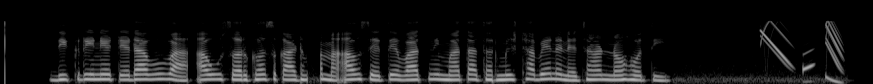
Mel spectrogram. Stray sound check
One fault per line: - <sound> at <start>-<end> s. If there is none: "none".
- dropout at 3.1-3.2 s
- chirp at 7.6-8.5 s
